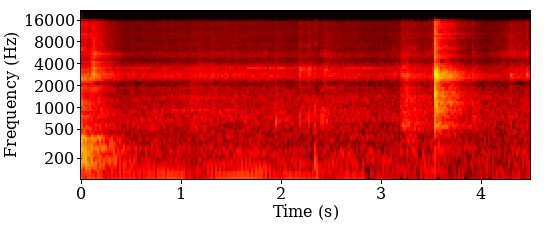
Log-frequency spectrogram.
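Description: Plastic measuring scoop knocking against a metal formula-milk tin as powder is scooped out: a few faint clicks, then one sharp, ringing clink near the end.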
